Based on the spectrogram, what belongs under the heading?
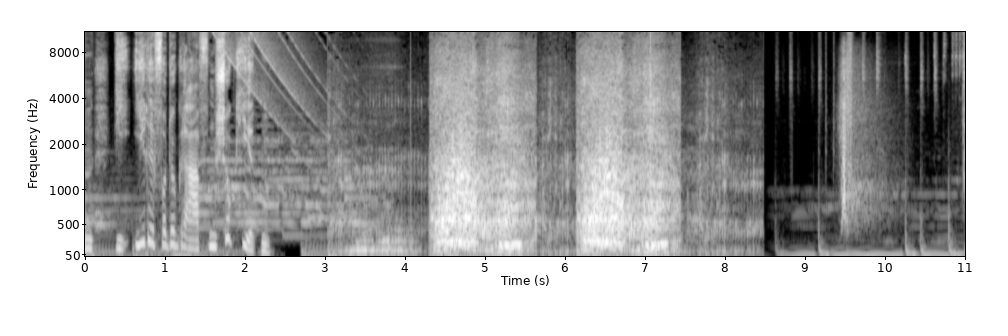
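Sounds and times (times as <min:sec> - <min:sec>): lion roaring: 0:03.4 - 0:08.5.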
